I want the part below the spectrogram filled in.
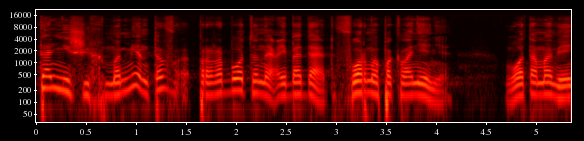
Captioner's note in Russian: говорит на арабском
